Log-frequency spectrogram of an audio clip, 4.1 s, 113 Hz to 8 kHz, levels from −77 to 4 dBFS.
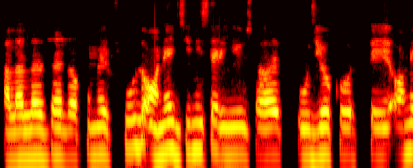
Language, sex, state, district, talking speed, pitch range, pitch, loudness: Bengali, male, West Bengal, Kolkata, 160 wpm, 155-165 Hz, 160 Hz, -20 LUFS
